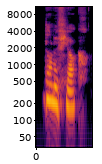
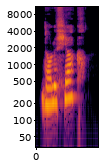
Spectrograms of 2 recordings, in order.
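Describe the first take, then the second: First: "Dans le fiacre" falling at the end as a statement; confirming. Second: "Dans le fiacre" rising at the end as a question. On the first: Daughter confirms by repeating. (« Dans le fiacre » en affirmation, ton descendant) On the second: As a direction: ask "Dans le fiacre" with a lift on "fiacre". Countess questions, daughter confirms. (« Dans le fiacre » en question, ton montant) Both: A narrator's reading.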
